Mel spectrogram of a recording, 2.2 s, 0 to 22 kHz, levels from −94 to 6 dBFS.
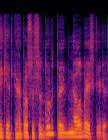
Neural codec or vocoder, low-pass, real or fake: codec, 44.1 kHz, 2.6 kbps, DAC; 14.4 kHz; fake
